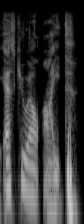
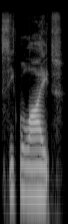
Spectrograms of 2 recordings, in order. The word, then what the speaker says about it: SQLite: I say SQLite, like a mineral. Okay. But I also hear a lot of people say SQLite and SQLite.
